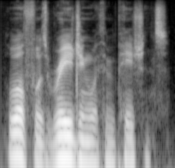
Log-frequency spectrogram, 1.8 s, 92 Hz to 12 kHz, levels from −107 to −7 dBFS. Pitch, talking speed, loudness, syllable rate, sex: 105 Hz, 205 wpm, -18 LUFS, 6.5 syllables/s, male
